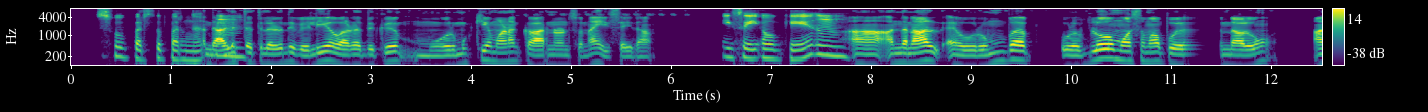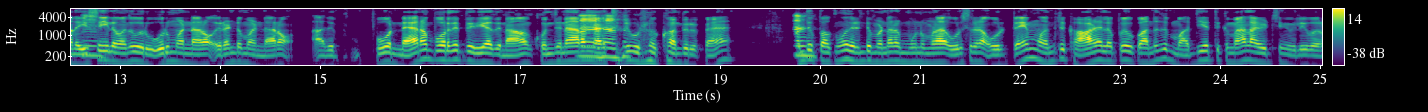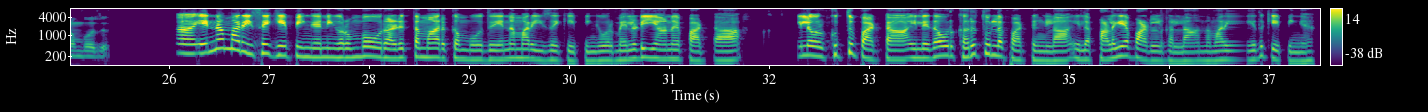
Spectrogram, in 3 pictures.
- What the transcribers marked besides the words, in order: mechanical hum; other background noise; distorted speech; laughing while speaking: "நான் கொஞ்ச நேரம் நெச்சுட்டு உள்ள உட்கார்ந்துருப்பேன். வந்து பார்க்கும்போது"; tapping
- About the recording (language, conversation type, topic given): Tamil, podcast, அழுத்தமான ஒரு நாளுக்குப் பிறகு சற்று ஓய்வெடுக்க நீங்கள் என்ன செய்கிறீர்கள்?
